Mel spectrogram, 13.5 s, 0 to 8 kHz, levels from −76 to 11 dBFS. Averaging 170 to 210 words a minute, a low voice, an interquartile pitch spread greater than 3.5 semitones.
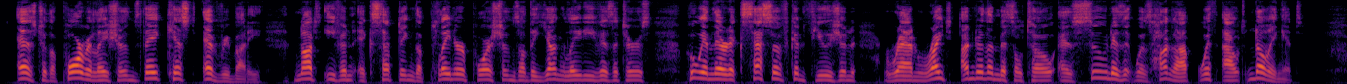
No: average, 175 wpm; medium, 160 Hz; average, 4.8 semitones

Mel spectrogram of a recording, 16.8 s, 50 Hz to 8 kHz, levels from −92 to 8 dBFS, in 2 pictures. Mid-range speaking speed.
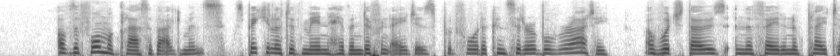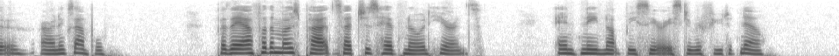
Yes: average, 170 wpm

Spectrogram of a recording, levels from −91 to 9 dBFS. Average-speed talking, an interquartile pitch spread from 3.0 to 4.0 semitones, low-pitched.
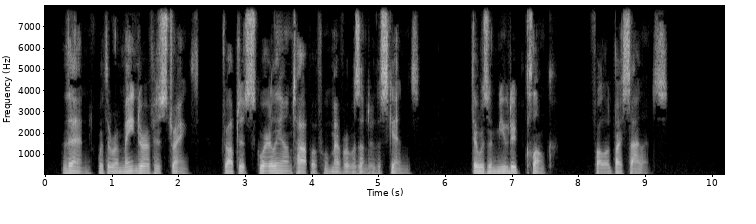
Yes: average, 155 wpm; average, 3.4 semitones; very low, 95 Hz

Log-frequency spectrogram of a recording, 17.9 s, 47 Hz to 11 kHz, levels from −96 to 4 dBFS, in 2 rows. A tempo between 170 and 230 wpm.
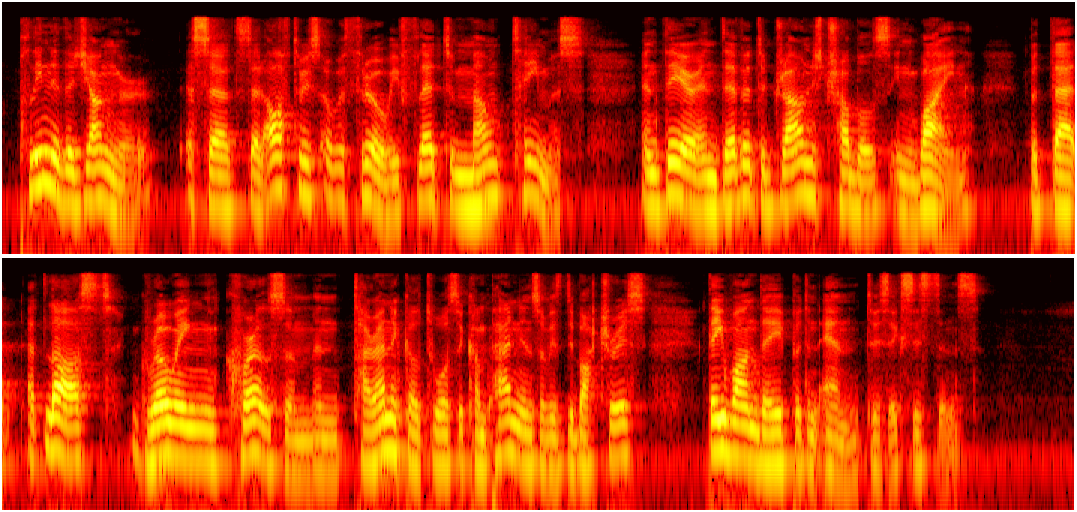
No: average, 150 wpm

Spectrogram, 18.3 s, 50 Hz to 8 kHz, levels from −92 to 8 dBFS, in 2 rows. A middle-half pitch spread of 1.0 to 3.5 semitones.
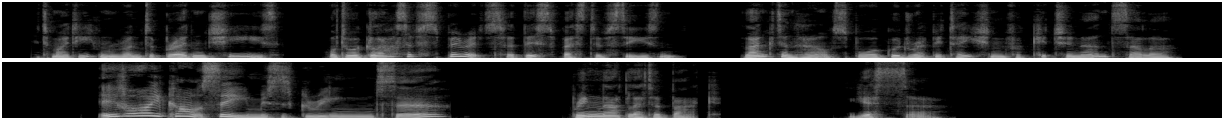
No: average, 4.6 semitones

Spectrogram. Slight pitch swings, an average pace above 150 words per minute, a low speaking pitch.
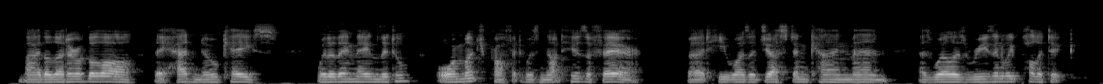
Yes: narrow, 1.6 semitones; average, 185 wpm; low, 115 Hz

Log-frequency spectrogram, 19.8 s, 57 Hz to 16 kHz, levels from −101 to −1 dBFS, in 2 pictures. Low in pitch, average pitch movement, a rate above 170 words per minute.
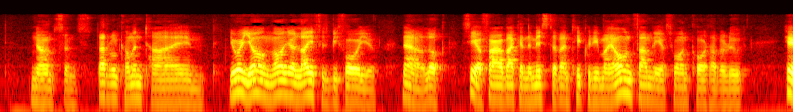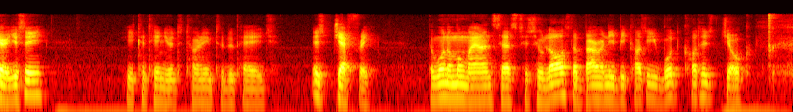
Yes: low, 110 Hz; average, 3.6 semitones; average, 180 wpm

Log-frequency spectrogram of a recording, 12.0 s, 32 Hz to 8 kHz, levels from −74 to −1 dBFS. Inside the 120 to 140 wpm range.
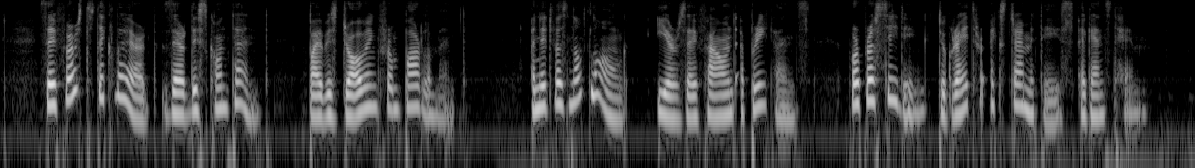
Yes: slow, 135 wpm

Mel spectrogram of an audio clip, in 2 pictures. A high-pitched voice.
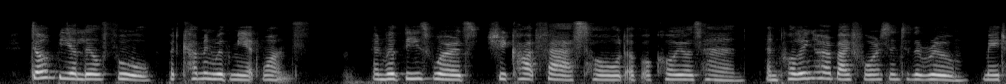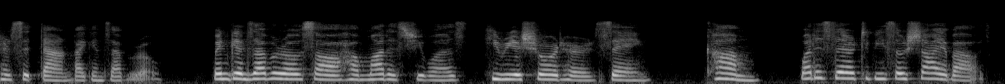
Yes: high, 230 Hz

